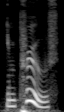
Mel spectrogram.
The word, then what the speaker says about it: improve: seeing your English improve stress on the second syllable improve over time you'll start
